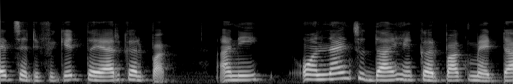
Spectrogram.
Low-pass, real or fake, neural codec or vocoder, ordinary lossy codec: none; real; none; none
